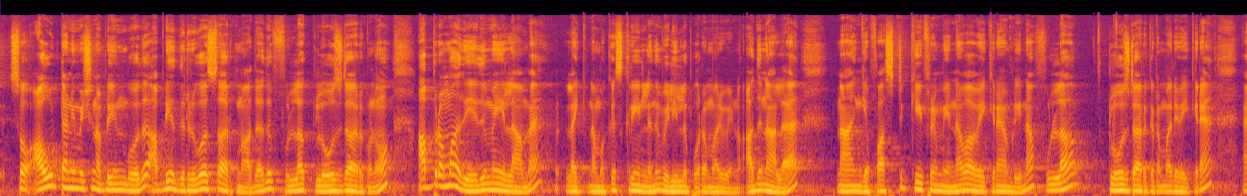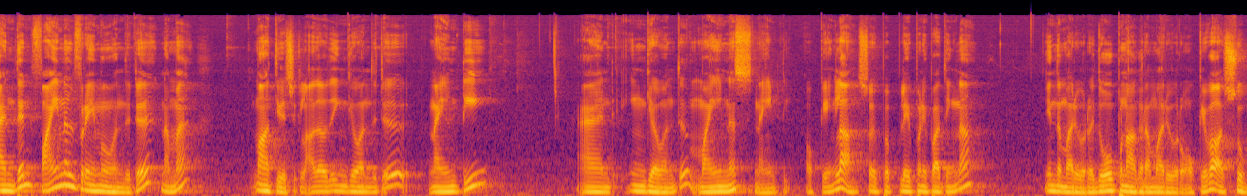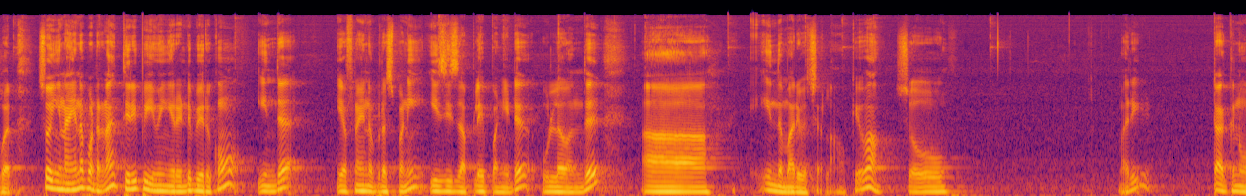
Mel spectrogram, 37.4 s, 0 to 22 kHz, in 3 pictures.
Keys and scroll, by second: 17.1 KP_9, 17.5 KP_0, 17.6 Return, 19.3 KP_Subtract, 19.7 KP_9, 19.9 KP_0, 20.2 Return, 28.6 F9.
